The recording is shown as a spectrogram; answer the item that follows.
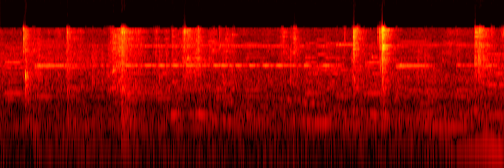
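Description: Simple electronic tune from a baby swing's built-in sound unit, a few held tones, with several sharp clicks scattered through it.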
